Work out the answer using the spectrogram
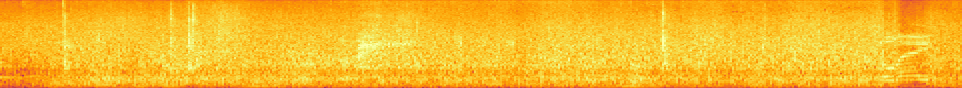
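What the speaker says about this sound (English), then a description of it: "look at the wind." Constant wind roar and rushing waves around a sailing boat running with full main in rough seas off Greece, loud and close, with brief creaks and splashes and no clear talk.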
